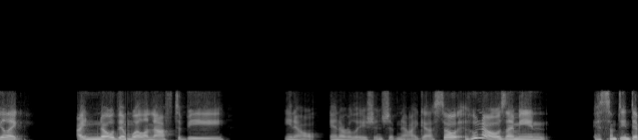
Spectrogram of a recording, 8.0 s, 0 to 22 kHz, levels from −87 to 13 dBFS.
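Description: Packet loss on an ADPCM call hits this speech recording at 1.58 to 1.63 s, carried over G.722 wideband coding at 64 kbit/s. About one 20 ms packet is replaced by silence, leaving a hard-edged hole. The decoder's adaptive predictor and step size fall out of step with the sender's, so the speech returns slightly distorted before resettling.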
